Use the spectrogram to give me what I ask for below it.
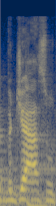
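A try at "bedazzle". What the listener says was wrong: Just don't go back to that word. Just drop the J.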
